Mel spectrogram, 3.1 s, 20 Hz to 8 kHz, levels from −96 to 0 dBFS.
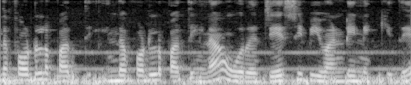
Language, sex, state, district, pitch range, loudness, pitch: Tamil, male, Tamil Nadu, Namakkal, 165-185 Hz, -14 LUFS, 175 Hz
